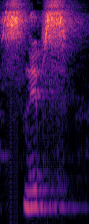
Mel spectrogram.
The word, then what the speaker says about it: SNP: single base dna differences snps single nucleotide polymorphisms pronounced as snips occur in humans there are 23 pairs of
